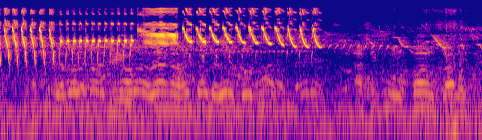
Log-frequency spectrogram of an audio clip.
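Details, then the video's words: Hooded siskin mule in full song, delivering fast, bright, high-pitched trills of evenly repeated notes, then a harsh buzzy burst and a run of sweeping whistled slurs, ending in quieter twittering. "Black HOODED yellow siskin mule | Cabecita negra CD | Carduelis singing"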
